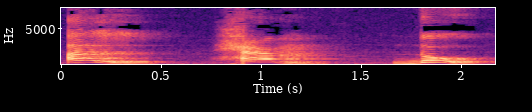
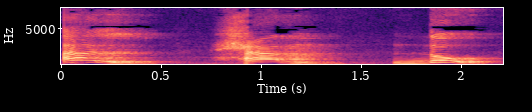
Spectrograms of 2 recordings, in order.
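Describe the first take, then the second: No difference in how they are said.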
